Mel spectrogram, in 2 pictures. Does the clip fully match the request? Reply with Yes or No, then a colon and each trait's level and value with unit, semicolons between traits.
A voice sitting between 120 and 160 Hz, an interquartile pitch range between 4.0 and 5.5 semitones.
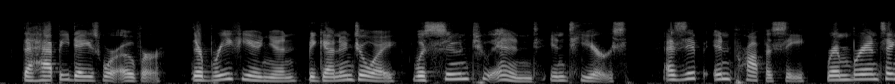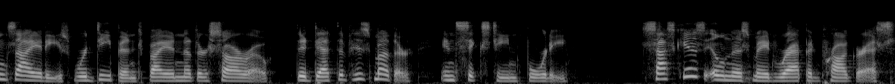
No: medium, 185 Hz; average, 4.6 semitones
